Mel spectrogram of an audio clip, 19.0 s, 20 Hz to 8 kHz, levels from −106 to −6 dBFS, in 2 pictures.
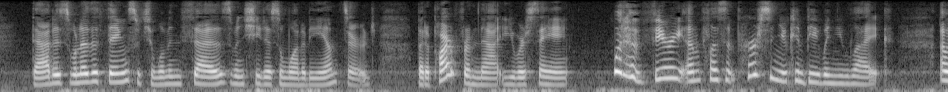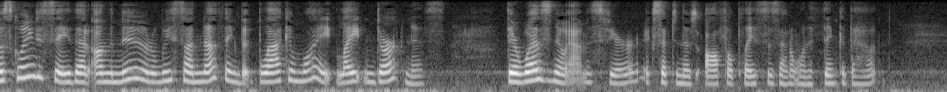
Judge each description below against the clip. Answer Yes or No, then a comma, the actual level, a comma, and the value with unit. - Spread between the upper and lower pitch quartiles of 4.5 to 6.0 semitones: Yes, wide, 5.5 semitones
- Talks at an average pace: No, fast, 220 wpm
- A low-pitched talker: No, high, 245 Hz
